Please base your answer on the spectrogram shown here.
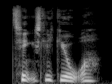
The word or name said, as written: tingsliggjort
